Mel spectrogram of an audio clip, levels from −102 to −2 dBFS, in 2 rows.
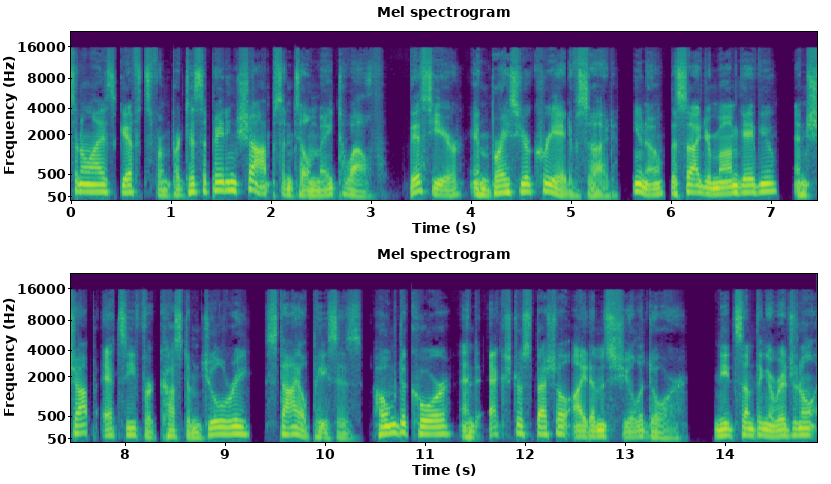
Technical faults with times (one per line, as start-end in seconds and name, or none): none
